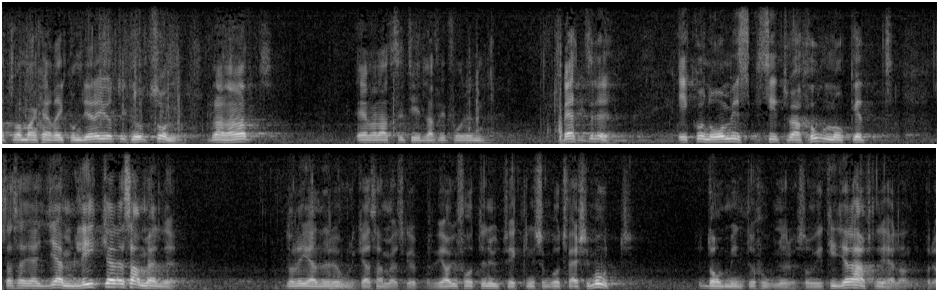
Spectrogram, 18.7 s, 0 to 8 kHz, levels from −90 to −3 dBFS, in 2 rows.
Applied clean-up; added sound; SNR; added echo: none; none; none; none.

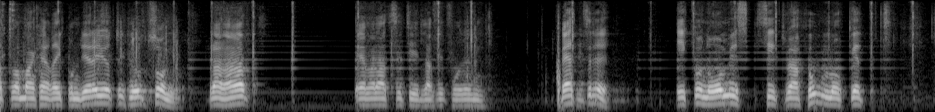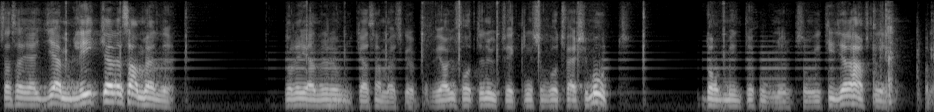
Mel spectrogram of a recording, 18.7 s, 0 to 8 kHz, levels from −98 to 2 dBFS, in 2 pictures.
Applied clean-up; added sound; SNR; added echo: neural mask model RNNoise.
